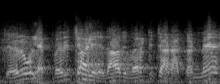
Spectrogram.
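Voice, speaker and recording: An actor playing a henpecked middle-aged husband in a 1970s film comedy, with exaggerated comic outbursts. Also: male voice, sits high, expressive, fast, pushed and bright, a little hiss or hum, exaggerated voice, rough recording. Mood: blustering. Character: henpecked middle-aged husband, former clerk, blustering and pious.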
